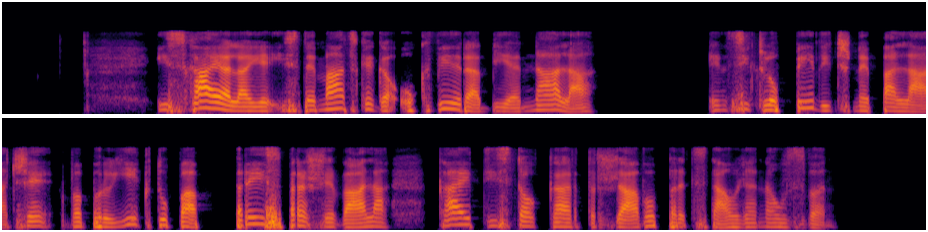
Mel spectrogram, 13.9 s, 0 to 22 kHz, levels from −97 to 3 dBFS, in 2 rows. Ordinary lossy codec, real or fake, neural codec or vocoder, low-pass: none; fake; codec, 44.1 kHz, 7.8 kbps, DAC; 7.2 kHz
